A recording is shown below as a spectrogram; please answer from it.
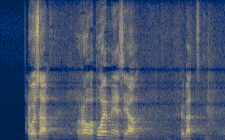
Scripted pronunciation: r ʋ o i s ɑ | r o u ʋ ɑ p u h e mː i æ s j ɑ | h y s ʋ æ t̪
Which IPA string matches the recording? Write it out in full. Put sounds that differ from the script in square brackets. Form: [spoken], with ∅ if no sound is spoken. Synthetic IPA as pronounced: r ʋ o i s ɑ | r o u ʋ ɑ p u h e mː i [e] s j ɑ | h y [∅] ʋ æ t̪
